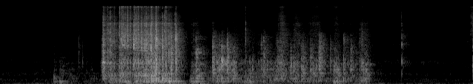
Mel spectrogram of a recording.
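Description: A deck of cards is riffled and bridged.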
